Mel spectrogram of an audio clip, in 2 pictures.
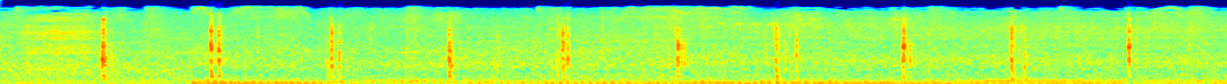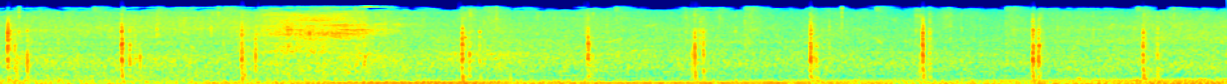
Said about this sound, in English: Looks like that car is stopping. Oh, they're stopping for a stop sign, okay.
